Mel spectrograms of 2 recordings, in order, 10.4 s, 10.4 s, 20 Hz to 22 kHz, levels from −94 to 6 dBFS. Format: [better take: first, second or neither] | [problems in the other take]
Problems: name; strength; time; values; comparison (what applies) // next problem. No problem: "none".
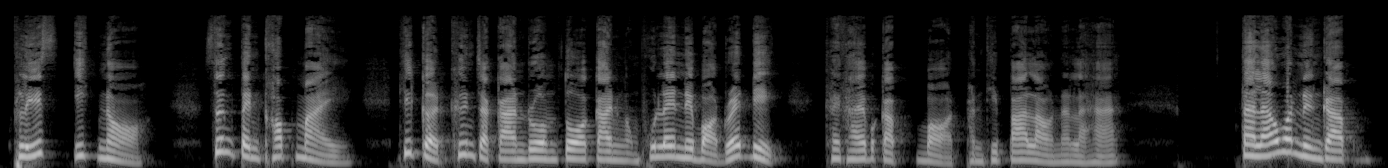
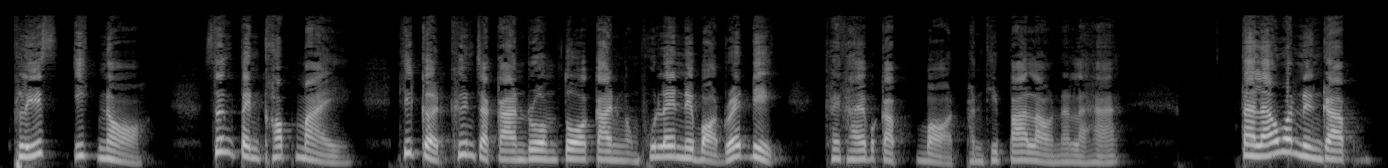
neither | none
